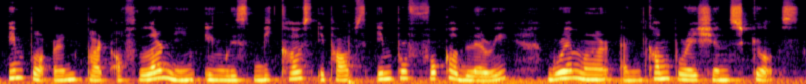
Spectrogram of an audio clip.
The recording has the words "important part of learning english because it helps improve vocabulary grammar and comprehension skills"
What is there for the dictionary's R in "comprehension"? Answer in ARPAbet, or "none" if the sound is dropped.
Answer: none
